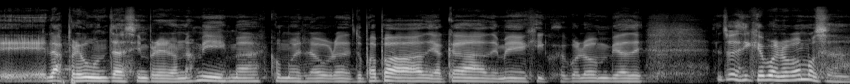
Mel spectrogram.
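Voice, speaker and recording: A man's fairly high voice, a normal speaking voice, rises and falls with ordinary pitch variation. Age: 60s. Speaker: architect. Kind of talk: panel talk.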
